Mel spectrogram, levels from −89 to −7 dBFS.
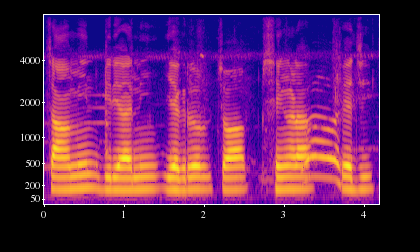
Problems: continuous background conversations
